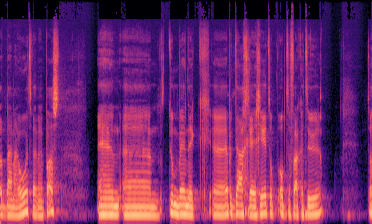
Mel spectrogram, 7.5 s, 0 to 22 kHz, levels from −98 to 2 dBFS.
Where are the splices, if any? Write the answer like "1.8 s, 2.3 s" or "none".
none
